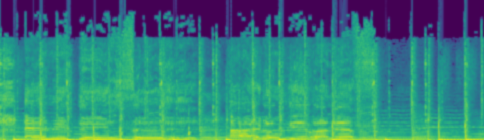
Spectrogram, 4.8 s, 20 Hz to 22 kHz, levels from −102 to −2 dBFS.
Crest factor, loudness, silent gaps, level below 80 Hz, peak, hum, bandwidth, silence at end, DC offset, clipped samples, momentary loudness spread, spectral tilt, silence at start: 10 dB; -11 LUFS; none; -12 dBFS; 0 dBFS; none; over 20 kHz; 0 s; 0.4%; 0.2%; 4 LU; -5 dB/octave; 0 s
